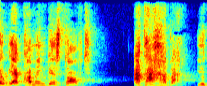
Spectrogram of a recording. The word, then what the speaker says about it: Ahaba: They stayed at Asaba, Ahaba to pronounce the correct name, and they came to Omai in Ibeku, and we harbored them.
